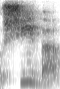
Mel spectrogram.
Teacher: in Sanskrit, you would always pronounce that final A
